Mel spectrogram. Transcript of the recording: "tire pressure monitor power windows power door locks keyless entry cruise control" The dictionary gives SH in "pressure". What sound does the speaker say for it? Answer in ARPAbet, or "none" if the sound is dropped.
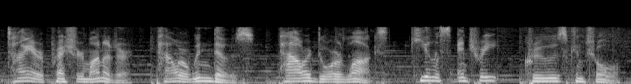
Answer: SH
